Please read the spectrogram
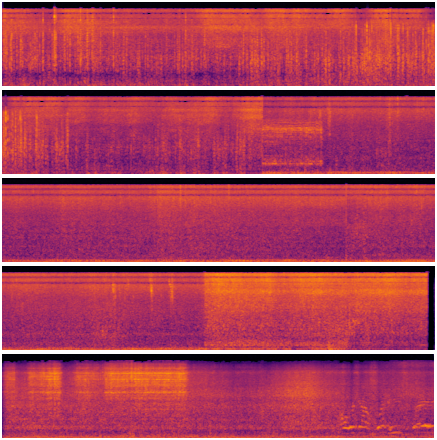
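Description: Wind buffeting the microphone over the running noise of an offshore fishing boat and the sea around it. A heavy low rumble comes in suddenly about ten seconds in, and the sound cuts out for a moment near the end before returning.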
